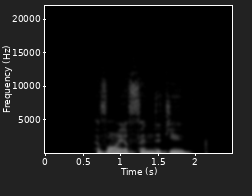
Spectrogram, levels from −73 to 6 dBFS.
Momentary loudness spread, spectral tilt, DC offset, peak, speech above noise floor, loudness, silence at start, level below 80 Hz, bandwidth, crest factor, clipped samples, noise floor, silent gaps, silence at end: 8 LU; -6.5 dB/octave; under 0.1%; -16 dBFS; 43 dB; -34 LUFS; 0.7 s; -66 dBFS; 12.5 kHz; 18 dB; under 0.1%; -75 dBFS; none; 0.3 s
